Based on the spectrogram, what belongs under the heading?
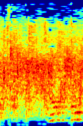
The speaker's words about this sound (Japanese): ここで盛大な拍手という言い方をしますと、いや、癖になりますので、大変なのが癖になります。ほどほどの拍手をもう一度お願いします。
